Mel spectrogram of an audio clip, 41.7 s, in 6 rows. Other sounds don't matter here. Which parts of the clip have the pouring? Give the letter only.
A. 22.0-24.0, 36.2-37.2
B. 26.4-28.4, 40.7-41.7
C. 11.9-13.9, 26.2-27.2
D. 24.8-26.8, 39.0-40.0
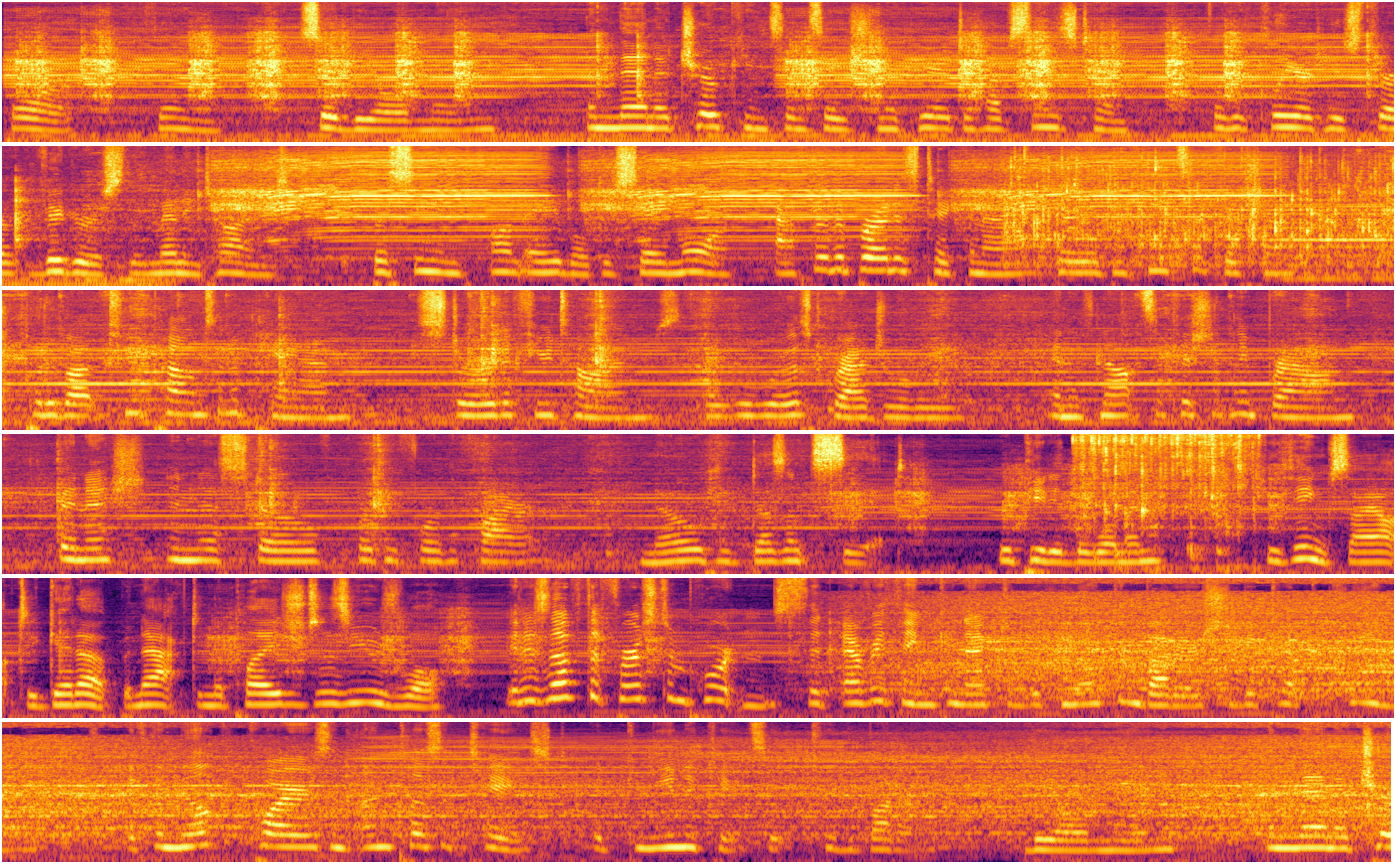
C.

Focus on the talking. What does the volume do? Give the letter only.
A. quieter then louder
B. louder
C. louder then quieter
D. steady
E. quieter
D.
